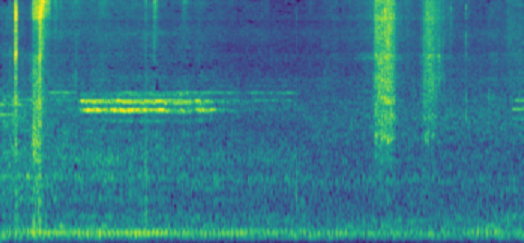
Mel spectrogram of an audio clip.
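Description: Hands handling an e-rickshaw's front-wheel speedometer cable, giving a few short clicks and knocks, mostly near the start and again about three seconds in, over a steady low hum.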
